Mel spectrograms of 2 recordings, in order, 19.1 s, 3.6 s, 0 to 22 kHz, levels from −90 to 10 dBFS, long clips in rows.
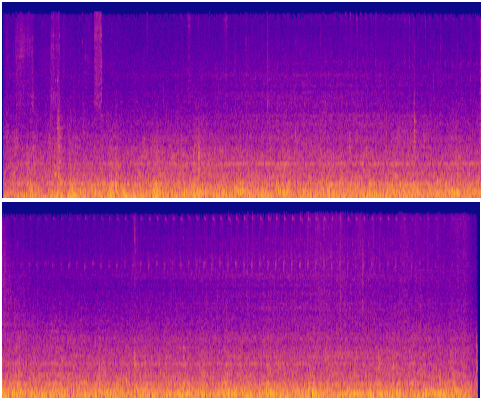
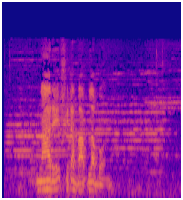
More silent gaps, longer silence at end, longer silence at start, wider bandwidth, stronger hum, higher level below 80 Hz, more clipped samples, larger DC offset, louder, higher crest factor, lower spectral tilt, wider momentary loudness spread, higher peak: neither; about the same, 0.05 s vs 0 s; about the same, 0 s vs 0.05 s; first, 17.5 kHz vs 11.5 kHz; neither; first, -18 dBFS vs -56 dBFS; neither; neither; first, -19 LUFS vs -23 LUFS; second, 14 dB vs 22 dB; first, -8 dB/octave vs -4 dB/octave; second, 4 LU vs 16 LU; first, 0 dBFS vs -4 dBFS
